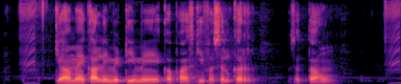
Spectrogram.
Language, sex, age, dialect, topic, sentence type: Hindi, male, 18-24, Marwari Dhudhari, agriculture, question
